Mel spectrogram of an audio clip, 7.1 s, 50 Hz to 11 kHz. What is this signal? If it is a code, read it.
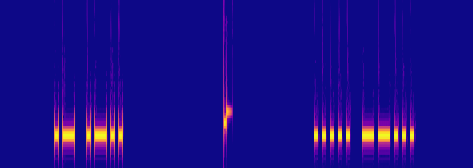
Morse code, heard as a keyed tone, about 20 wpm, 700 Hz. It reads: A L 5 7
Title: Two Letter-Number Combinations - 20wpm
